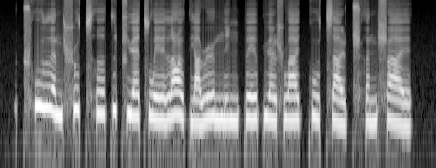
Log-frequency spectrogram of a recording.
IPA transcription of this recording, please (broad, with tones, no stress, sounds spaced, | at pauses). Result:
ʈ͡ʂʰ u˥ l ə˨˩ n ʂ u˥ t͡sʰ ɹ̩˧˥ t̪ u˧ t͡ɕ ɥ ɛ˧˥ t͡s w e˨˩ ɪ̯ l ɑ˥˩ ʊ̯ t̪ j ä˩ ɻ ɻ̩˥˩ n̪ i˨˩ ŋ p e˧˥ ɪ̯ p ɥ ɛ˨˩ ʂ w a˧˥ ɪ̯ k u˧˥ t͡s a˨˩ ɪ̯ ʈ͡ʂʰ ə˧˥ n ʂ a˥˩ ɪ̯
